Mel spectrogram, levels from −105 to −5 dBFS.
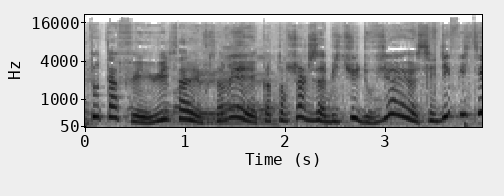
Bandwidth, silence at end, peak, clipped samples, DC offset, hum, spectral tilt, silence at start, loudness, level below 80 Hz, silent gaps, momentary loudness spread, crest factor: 17 kHz; 0 s; -4 dBFS; under 0.1%; under 0.1%; none; -4.5 dB/octave; 0 s; -16 LUFS; -54 dBFS; none; 2 LU; 12 dB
